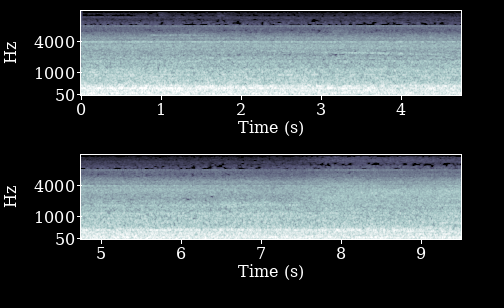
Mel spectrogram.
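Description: Electric passenger train running on the tracks of a covered station hall: a steady rumble and hum that slowly fades.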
